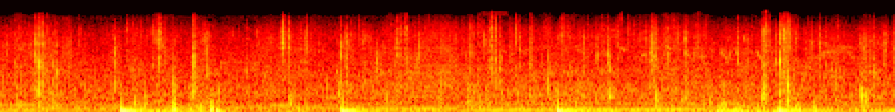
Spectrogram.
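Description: Slow procession march from a band, with a bass-drum beat about once a second under held low notes, and the scattered footsteps of the walking crowd.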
